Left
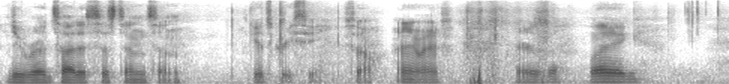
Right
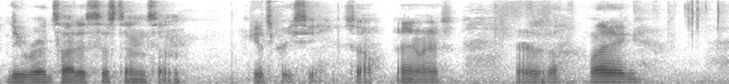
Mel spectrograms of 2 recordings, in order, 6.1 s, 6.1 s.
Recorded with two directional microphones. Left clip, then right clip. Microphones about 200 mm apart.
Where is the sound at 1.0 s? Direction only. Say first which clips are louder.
Left 3 dB; centre (ahead or behind).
